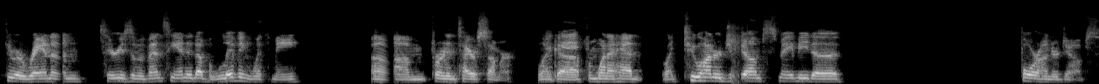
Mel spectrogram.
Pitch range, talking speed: 125-145 Hz, 165 wpm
